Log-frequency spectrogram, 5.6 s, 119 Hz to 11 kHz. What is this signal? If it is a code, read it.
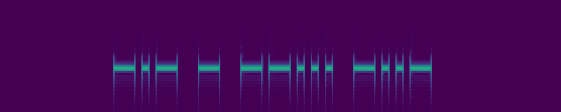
Morse code, heard as a keyed tone, about 17 wpm, 700 Hz. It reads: KT7X
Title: USA Call Signs - 4 Characters - 3x Character Spacing - 17wpm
